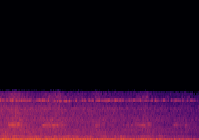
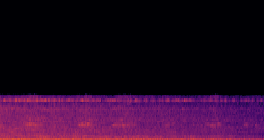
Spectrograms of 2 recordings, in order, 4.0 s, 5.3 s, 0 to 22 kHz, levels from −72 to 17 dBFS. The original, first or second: first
